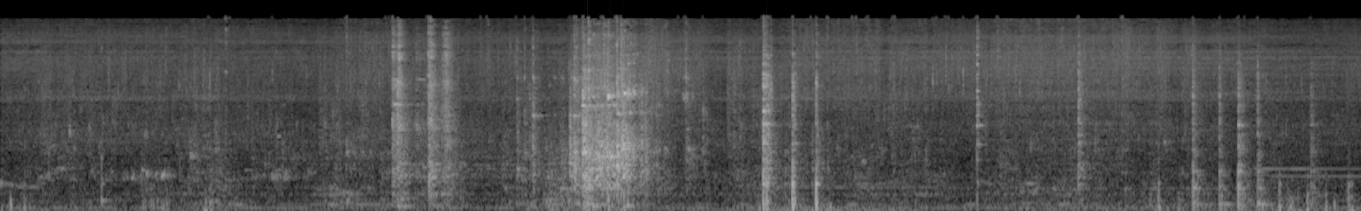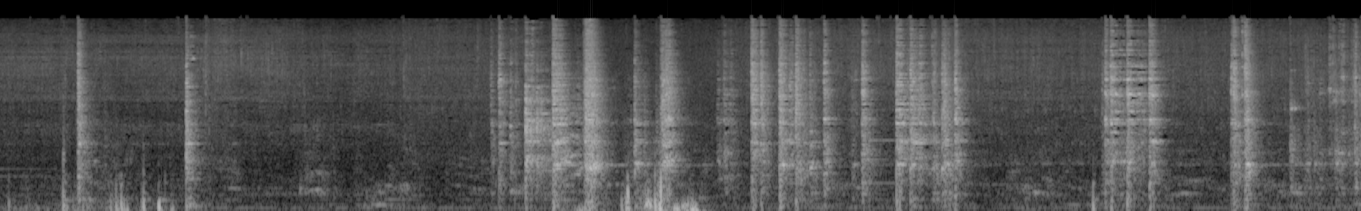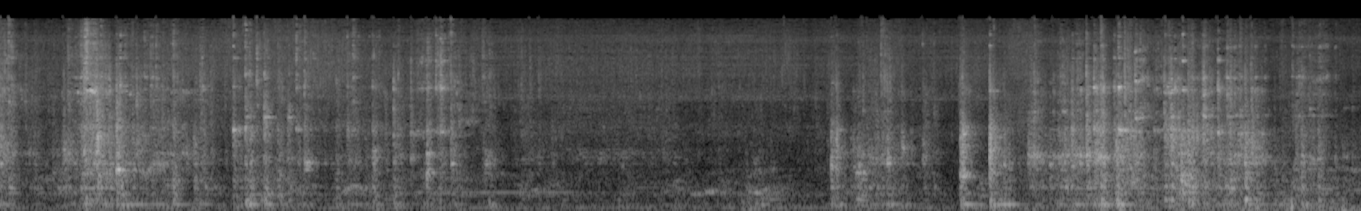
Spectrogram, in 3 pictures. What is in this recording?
We will use this sounds to create a sound postcard.
barcelona, sonicsnaps, spain, doctor-puigvert, sonsdebarcelona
